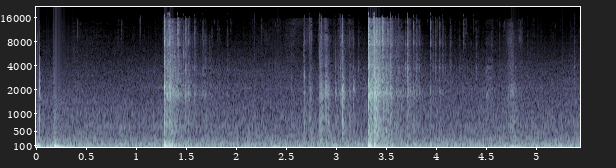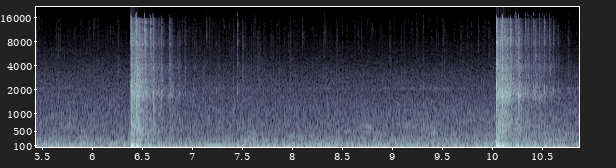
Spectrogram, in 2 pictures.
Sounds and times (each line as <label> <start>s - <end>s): fence gate shut 1.2s - 1.9s
fence gate shut 2.7s - 4.9s
fence gate shut 6.4s - 7.6s
fence gate shut 10.0s - 10.8s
